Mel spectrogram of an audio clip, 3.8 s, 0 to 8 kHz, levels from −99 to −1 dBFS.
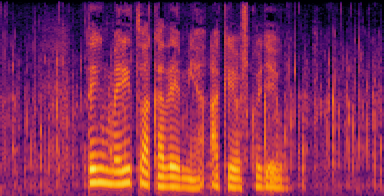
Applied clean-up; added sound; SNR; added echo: neural mask model RNNoise.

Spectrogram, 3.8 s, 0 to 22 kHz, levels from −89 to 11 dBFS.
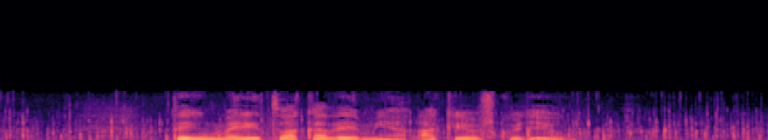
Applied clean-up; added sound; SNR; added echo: none; Sink (filling or washing); 19 dB; none.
